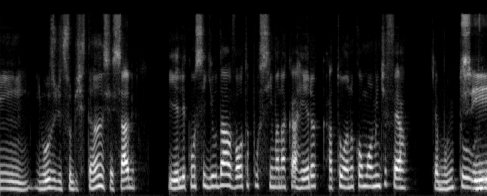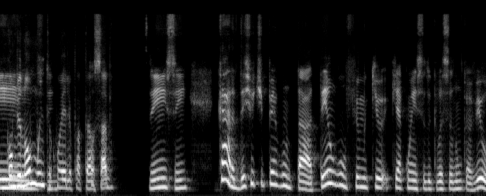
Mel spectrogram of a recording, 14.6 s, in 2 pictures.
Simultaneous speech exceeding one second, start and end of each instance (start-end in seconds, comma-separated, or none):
6.9-8.2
